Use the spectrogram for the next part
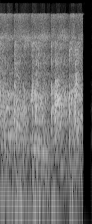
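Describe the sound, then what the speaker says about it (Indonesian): A classroom of students claps for a student group, a brief burst of close, steady applause that stops abruptly. "tepuk tangan untuk kelompoknya Iza"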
